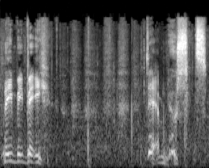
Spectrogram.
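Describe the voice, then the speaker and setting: Grumpy proud old drunk dad in a game, high piercing voice, swoops around, indignant. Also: male voice, huge pitch swings, takes it slowly, fairly bright tone, slight background noise, exaggerated voice. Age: older. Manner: indignant, pompous, blustering. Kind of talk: video game cutscene acting.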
